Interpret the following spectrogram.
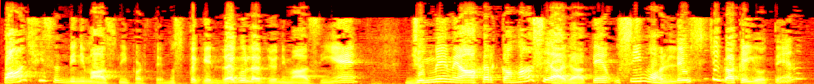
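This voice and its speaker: A man's voice: on the high side, moderate pace, slightly rough. A male preacher giving a sermon, quoting scripture verses and explaining them with rhetorical questions. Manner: lively, rhetorical, quotes Arabic verses then explains. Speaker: mufti preacher. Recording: dull lo-fi recording.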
